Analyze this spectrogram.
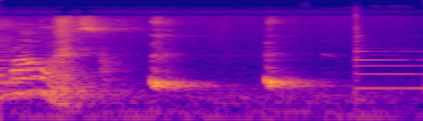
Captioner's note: crying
